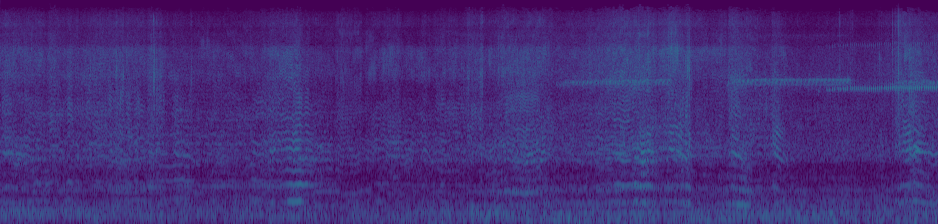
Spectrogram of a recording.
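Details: Honey bees flying in and out of a new yellow backyard hive, the strongest of a first few hives: a dense, steady low hum with wavering overtones, plus faint high tonal notes near the end.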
